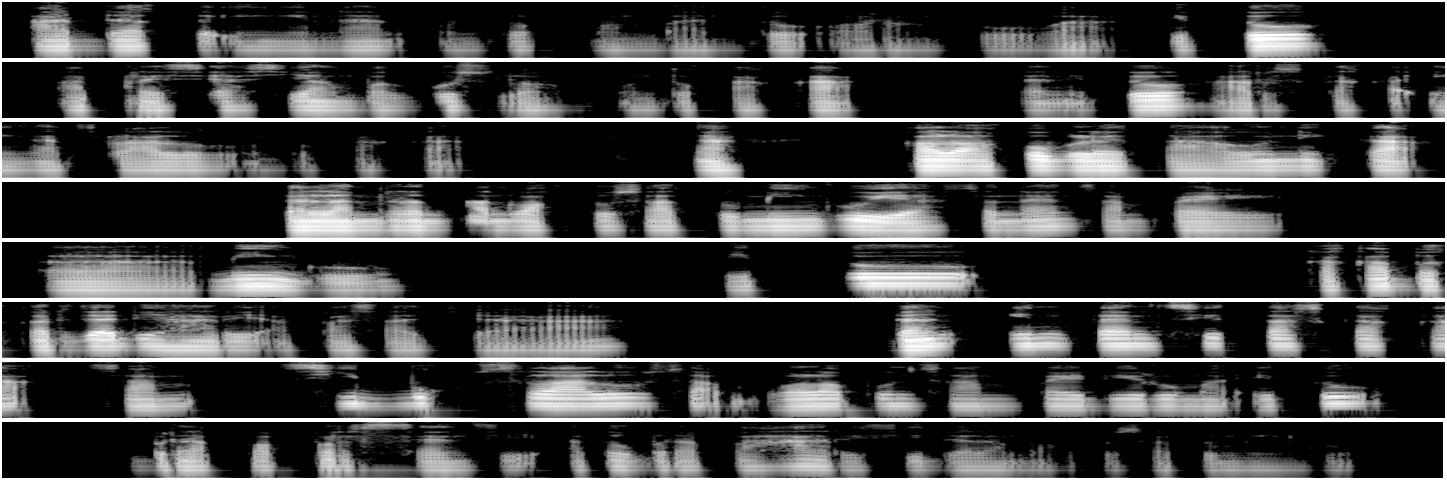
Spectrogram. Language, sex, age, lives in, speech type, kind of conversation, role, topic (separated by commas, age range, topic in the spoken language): Indonesian, male, 35-39, Indonesia, conversation, advice, advisor, Mengapa saya sulit rileks dan bersantai di rumah?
